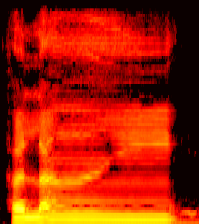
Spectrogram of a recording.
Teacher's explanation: نہیں۔ فلن، نون ساکن کے بعد یرملون کا یا آیا ہے، فلن، یرملون کا یا ہے، ادغام مع الغنہ ہوگا، گنہ کے ساتھ پڑھیں گے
